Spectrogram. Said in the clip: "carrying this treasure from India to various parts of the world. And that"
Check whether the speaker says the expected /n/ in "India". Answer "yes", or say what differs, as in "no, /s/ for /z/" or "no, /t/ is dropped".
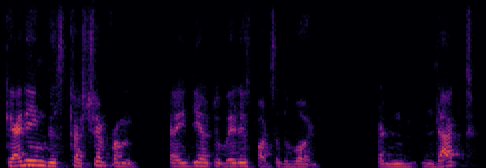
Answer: no, /n/ is dropped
